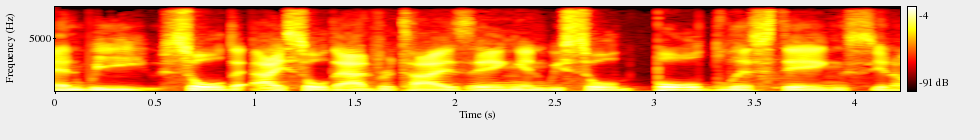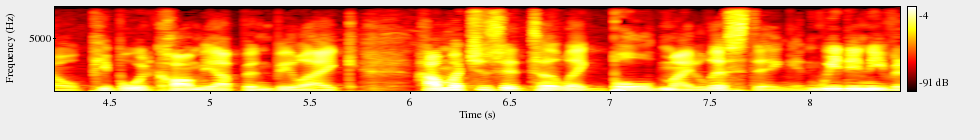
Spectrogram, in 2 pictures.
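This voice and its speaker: In a very clean recording with a silent background, a man speaks at a fairly quick pace. He has a Boston accent and ordinary pitch variation. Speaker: marketing executive. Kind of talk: casual interview.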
